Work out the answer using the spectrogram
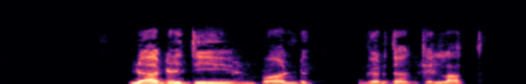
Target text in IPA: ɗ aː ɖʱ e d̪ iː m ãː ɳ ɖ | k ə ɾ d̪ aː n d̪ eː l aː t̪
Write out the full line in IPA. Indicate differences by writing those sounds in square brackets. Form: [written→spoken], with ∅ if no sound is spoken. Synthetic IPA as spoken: ɗ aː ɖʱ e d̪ iː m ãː ɳ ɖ | [k→ɡ] ə ɾ d̪ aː n [d̪→t̪] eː l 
